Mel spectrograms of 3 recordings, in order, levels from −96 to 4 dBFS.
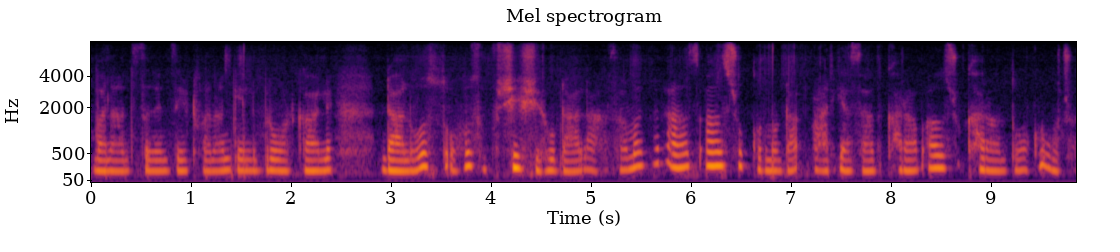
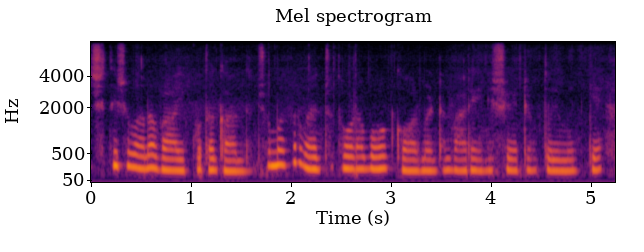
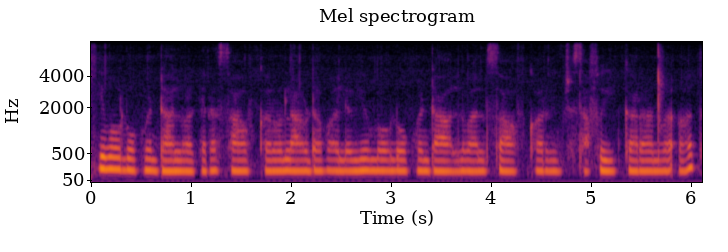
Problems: constant background noise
